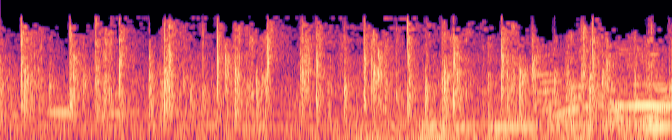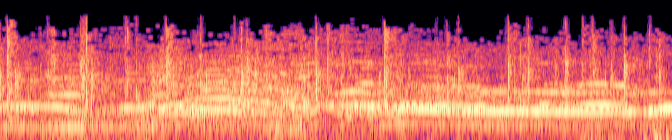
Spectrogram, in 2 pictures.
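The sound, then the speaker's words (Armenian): Citizens gathered outside clap ironically as a search of an office ends. Scattered, uneven hand claps mix with a busy murmur of crowd voices, growing slightly fuller toward the end. “Դրսում հավաքված քաղաքացիները հեգնական ծափողություններով արձագանքեցին։”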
